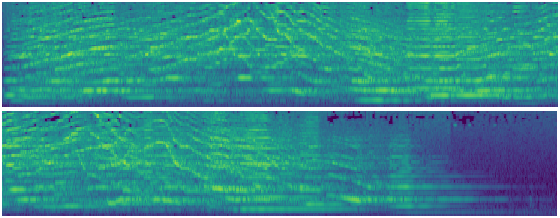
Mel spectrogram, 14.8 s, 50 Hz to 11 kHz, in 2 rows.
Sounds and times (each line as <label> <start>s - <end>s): Violins playing harmonics 0.0s - 14.2s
